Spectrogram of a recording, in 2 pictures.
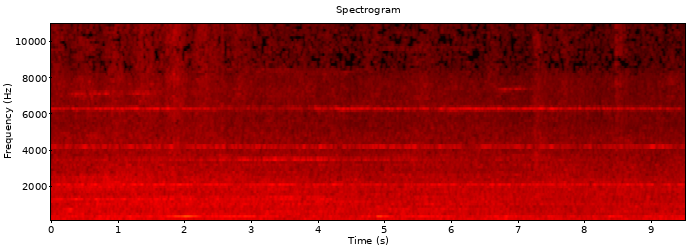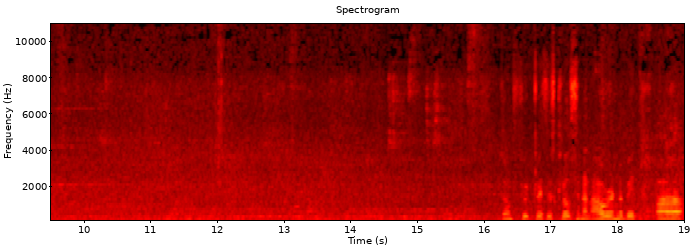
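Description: Passers-by walk far off under an echoing roof.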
